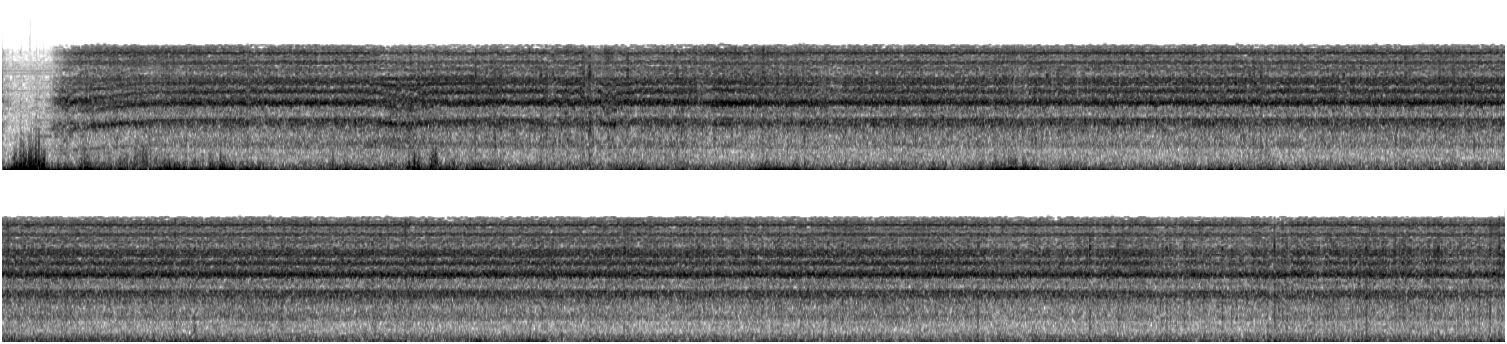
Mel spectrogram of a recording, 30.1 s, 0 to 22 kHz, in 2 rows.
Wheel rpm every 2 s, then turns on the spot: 60, 160, 160, 160, 160, 160, 160, 160, 160, 160, 160, 160, 160, 160, 160.
none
